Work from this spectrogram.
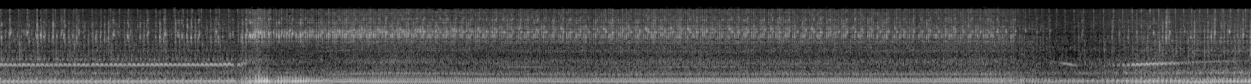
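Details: Daihatsu engine at idle: steady whirring drone from rough alternator bearings; the belt had recently shredded; fixed by repairing the alternator bearing.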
